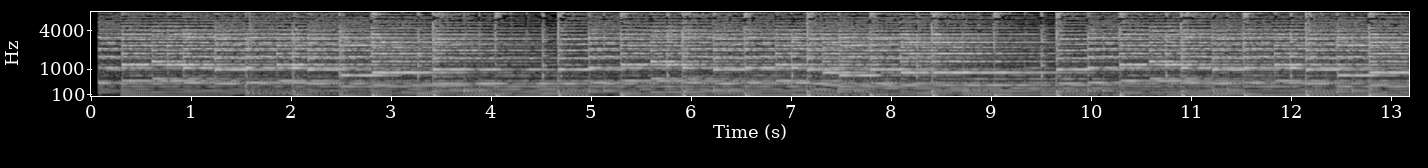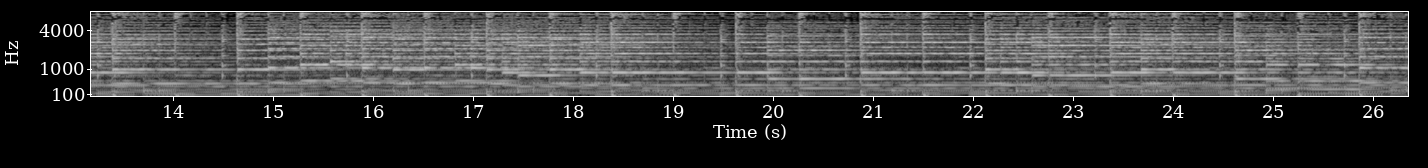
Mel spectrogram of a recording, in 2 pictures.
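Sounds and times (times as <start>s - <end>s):
instrumental ringtone: 0.1s - 26.3s.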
